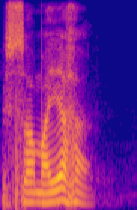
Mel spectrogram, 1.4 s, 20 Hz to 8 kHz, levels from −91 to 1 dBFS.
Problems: none marked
